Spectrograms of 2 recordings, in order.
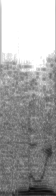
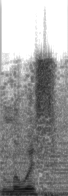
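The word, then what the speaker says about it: Louis C.K.: Voss Steven Lynch myself Lou CK and on the promo could they stop pronouncing it Louis it's not Louis I know they say CK he is Lou we can't get anything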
